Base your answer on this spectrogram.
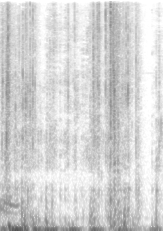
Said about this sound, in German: Guck mal, ich mache jetzt hier eine Schublade auf und ich zeig dir was. So.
